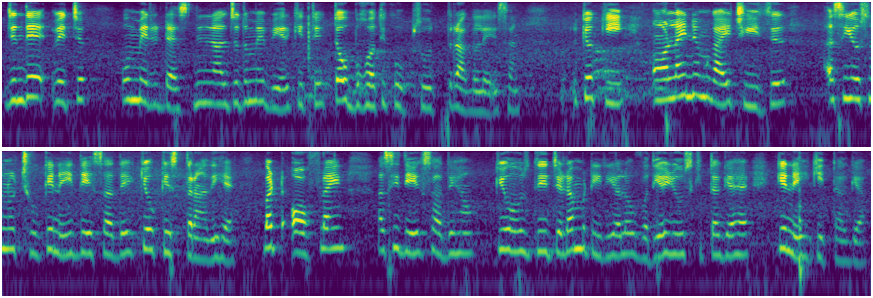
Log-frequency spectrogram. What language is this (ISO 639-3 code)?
pan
